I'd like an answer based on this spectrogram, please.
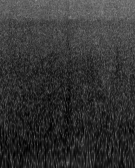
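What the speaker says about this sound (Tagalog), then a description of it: "ang lalaki ng mga alon nyo" Large ocean waves surging and crashing continuously at sea after a typhoon, a steady loud roar of surf mixed with wind buffeting the microphone, with no voices.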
